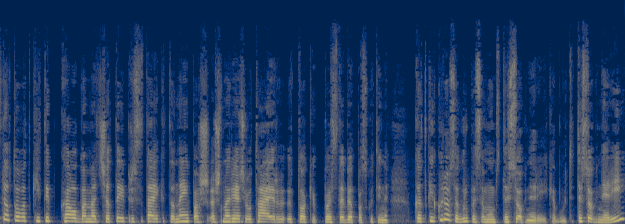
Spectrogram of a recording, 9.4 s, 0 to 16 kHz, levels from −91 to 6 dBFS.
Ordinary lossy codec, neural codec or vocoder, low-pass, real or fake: AAC, 48 kbps; none; 14.4 kHz; real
